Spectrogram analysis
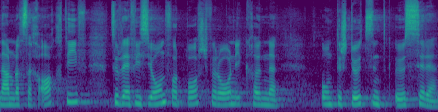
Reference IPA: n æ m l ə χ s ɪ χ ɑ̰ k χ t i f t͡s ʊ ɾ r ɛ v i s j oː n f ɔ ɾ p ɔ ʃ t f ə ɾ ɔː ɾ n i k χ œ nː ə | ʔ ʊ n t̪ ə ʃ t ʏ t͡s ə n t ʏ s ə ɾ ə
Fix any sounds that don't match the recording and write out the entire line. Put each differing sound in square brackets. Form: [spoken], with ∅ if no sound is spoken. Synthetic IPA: n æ m l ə χ s ɪ χ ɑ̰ k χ t [iː] f t͡s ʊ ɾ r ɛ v i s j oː n f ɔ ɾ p ɔ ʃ t f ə ɾ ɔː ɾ n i k χ œ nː ə | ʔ ʊ n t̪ ə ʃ t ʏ t͡s ə n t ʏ s ə ɾ ə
